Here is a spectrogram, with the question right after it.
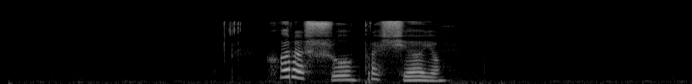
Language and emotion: Russian, sad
